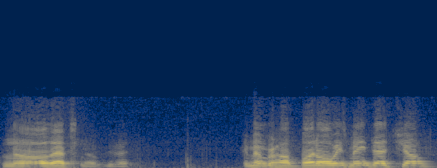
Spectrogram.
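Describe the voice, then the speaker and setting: An American actor playing an earnest, self-doubting high school boy athlete in a 1950s educational film, with stagey delivery. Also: unhurried, close to an everyday voice. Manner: earnest, stagey thinking aloud. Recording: muffled old 1950s film soundtrack.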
